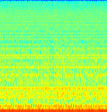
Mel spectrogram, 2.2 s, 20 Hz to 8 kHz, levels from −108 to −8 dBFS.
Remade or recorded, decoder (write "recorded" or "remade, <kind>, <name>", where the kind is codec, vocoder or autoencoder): recorded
